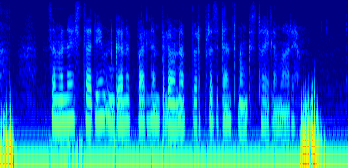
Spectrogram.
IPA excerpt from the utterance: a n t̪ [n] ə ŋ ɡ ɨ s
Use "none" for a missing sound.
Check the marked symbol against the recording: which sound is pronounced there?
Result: m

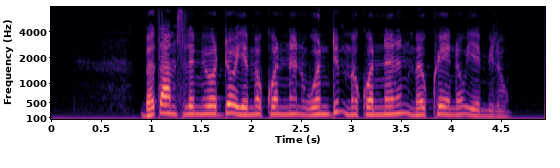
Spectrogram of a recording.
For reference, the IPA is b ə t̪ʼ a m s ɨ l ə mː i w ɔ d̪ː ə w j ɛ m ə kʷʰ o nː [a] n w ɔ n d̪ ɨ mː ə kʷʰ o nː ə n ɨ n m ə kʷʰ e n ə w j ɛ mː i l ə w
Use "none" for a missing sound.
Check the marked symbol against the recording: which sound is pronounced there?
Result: ə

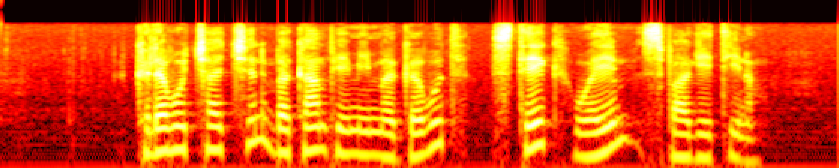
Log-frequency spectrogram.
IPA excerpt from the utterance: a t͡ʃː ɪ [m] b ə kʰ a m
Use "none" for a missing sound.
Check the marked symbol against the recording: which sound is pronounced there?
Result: n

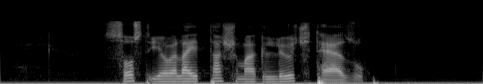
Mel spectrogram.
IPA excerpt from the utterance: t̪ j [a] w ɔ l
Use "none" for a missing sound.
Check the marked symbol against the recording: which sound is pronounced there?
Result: ɛ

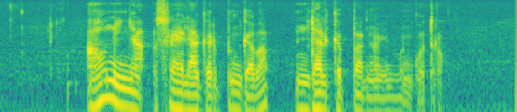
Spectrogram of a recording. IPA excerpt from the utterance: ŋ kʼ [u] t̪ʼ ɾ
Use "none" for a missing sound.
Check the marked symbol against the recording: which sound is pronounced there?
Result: o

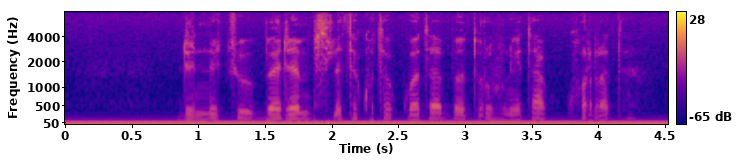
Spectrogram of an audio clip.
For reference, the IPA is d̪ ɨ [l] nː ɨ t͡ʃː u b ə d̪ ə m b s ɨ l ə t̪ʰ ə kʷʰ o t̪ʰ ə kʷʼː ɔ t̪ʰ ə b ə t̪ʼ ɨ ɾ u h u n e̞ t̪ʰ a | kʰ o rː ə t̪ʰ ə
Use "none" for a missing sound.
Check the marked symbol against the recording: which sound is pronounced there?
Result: none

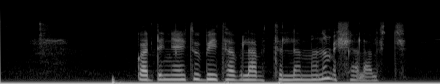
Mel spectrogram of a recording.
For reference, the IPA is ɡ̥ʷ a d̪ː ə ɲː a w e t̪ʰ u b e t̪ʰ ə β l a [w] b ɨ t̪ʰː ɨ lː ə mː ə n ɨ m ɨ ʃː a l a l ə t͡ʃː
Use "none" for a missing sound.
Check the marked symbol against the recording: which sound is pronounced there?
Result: none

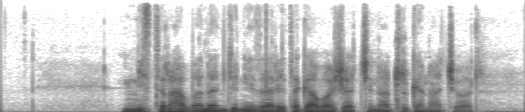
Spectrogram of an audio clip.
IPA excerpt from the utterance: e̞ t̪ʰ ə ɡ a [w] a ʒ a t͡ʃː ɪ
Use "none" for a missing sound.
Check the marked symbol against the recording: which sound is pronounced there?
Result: β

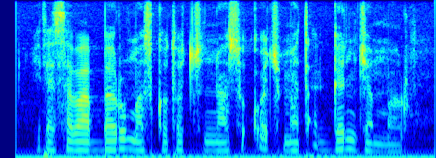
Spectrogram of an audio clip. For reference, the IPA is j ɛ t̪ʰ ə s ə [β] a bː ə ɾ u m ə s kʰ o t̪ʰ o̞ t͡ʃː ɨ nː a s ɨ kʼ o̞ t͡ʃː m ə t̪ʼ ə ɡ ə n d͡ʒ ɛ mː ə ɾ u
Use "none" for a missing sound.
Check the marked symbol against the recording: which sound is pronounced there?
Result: β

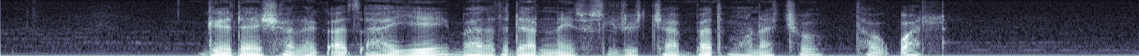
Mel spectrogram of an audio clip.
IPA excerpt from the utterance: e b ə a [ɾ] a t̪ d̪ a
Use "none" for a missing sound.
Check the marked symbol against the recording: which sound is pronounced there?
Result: l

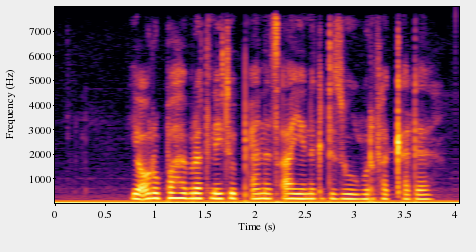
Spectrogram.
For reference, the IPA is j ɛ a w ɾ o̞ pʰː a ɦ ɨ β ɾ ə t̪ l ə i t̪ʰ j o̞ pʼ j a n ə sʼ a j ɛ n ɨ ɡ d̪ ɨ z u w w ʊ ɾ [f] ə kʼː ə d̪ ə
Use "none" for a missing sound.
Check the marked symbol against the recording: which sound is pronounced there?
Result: f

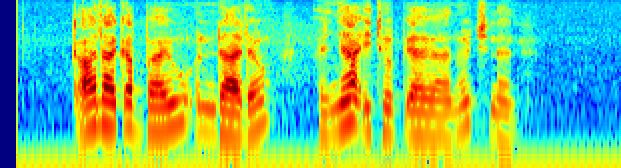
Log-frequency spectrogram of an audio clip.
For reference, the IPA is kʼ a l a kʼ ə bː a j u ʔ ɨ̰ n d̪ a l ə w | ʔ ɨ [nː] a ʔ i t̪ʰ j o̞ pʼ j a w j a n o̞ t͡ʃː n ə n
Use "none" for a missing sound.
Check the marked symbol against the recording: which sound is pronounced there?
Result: ɲː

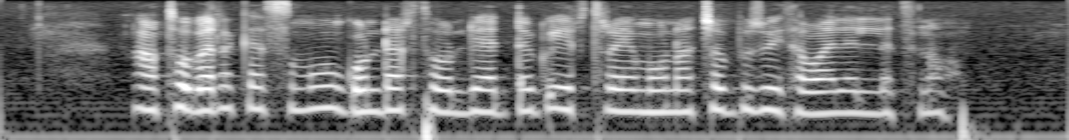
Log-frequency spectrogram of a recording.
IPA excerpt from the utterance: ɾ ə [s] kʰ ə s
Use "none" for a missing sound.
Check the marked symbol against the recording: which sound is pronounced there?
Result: none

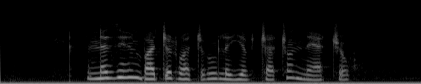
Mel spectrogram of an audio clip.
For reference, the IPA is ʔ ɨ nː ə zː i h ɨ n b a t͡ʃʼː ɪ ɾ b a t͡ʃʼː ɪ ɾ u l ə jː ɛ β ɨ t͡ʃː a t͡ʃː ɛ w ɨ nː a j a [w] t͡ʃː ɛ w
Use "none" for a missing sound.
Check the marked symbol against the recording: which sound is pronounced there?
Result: none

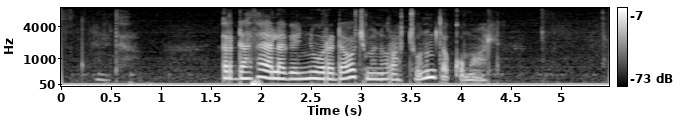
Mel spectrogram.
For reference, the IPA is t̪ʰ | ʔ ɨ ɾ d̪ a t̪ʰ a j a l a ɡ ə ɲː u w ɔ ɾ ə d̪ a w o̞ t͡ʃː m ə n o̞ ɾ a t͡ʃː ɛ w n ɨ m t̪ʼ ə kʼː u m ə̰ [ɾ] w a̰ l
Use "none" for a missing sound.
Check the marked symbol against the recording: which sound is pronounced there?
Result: none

